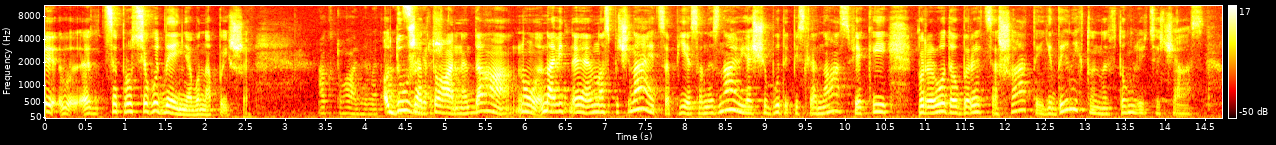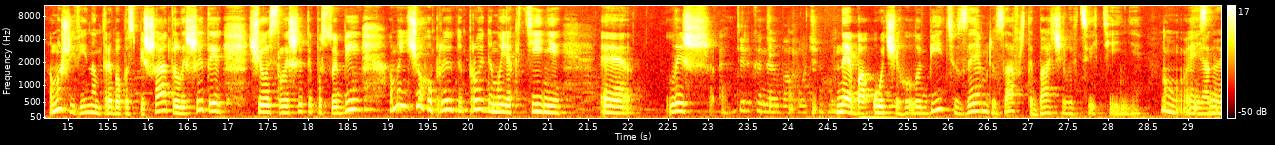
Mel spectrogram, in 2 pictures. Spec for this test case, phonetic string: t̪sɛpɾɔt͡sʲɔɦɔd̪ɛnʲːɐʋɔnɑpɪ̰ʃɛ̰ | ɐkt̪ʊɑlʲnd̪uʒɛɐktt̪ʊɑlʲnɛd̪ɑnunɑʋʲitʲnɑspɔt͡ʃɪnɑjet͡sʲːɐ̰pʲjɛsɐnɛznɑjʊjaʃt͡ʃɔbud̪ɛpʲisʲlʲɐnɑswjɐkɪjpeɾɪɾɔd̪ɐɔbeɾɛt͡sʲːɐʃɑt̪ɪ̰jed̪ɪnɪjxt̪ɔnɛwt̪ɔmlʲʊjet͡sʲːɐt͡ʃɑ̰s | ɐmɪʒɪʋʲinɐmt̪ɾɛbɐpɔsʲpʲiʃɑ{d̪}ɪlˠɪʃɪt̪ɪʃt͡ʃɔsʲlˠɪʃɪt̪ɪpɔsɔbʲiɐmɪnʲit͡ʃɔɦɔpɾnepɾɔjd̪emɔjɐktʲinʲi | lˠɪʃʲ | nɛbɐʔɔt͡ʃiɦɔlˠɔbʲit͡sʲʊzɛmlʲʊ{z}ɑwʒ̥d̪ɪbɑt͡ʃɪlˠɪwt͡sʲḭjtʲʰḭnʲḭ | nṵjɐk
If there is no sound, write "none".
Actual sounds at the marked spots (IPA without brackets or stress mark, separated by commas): t̪, z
